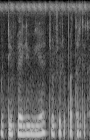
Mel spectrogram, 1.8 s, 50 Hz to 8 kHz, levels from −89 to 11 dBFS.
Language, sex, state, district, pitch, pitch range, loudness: Hindi, female, Bihar, Vaishali, 190 Hz, 180-195 Hz, -17 LUFS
